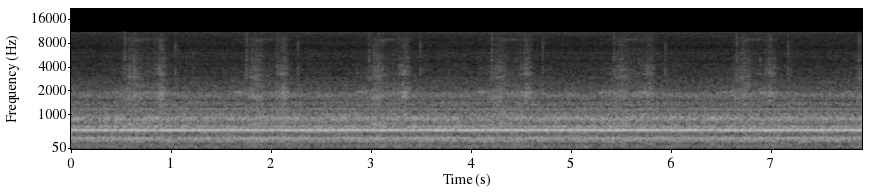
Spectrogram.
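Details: Thiel Duplex 158 milling machine with Wohlhaupter UPA5 head, final facing pass on a lawn mower's plastic bearing housing: a steady high hum under a soft scrape about twice a second. The clicking comes from the radial feed mechanism, and the face cleaned up nicely.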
